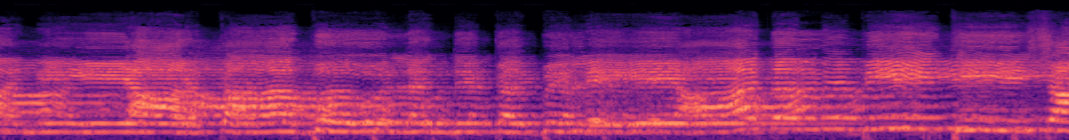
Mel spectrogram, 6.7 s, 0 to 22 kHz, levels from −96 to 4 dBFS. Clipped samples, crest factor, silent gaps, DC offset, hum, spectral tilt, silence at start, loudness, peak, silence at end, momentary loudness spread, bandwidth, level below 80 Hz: under 0.1%; 18 dB; none; under 0.1%; none; -2 dB/octave; 0 s; -21 LUFS; -2 dBFS; 0 s; 7 LU; 15 kHz; -56 dBFS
